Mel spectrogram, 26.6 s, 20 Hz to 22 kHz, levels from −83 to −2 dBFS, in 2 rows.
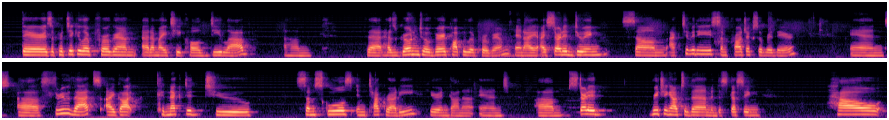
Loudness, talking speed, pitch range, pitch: -21 LUFS, 120 wpm, 160-205 Hz, 180 Hz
